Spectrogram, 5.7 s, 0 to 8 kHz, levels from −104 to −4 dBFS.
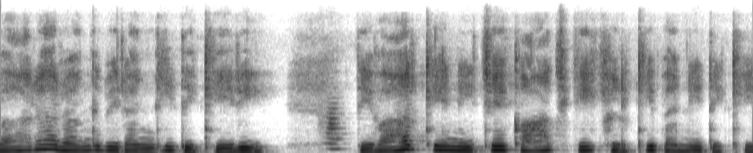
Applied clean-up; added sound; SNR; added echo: neural mask model DeepFilterNet 3.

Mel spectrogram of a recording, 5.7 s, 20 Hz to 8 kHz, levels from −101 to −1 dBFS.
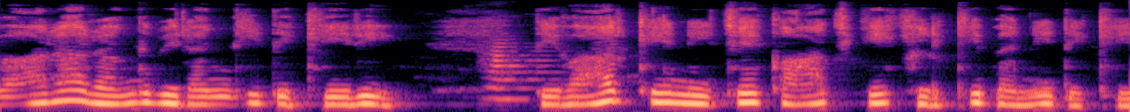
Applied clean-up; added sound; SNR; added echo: classical method WPE with log-MMSE.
